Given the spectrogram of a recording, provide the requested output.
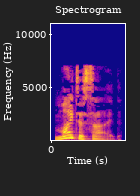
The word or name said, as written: miticide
